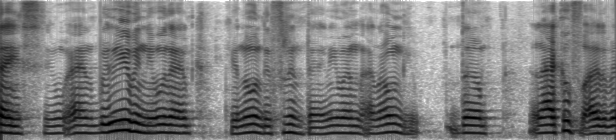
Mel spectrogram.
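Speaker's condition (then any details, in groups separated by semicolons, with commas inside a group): Cerebral palsy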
